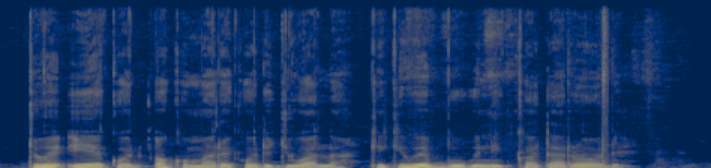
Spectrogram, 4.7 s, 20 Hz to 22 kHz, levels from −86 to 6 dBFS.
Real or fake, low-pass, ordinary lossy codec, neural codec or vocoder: real; none; none; none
